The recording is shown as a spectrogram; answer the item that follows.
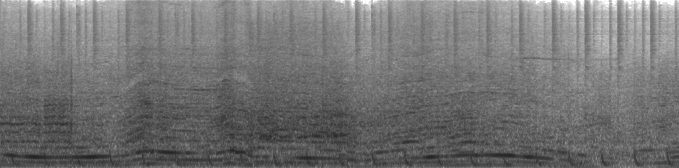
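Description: Pack of race cars rolling on a formation lap in Le Mans Ultimate, engines droning and rising and falling continuously at moderate revs, a dense layered rumble that stays loud throughout.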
